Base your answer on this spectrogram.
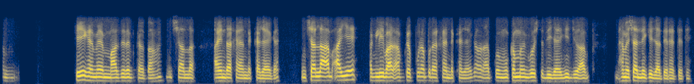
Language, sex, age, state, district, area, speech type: Urdu, male, 30-45, Uttar Pradesh, Muzaffarnagar, urban, conversation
